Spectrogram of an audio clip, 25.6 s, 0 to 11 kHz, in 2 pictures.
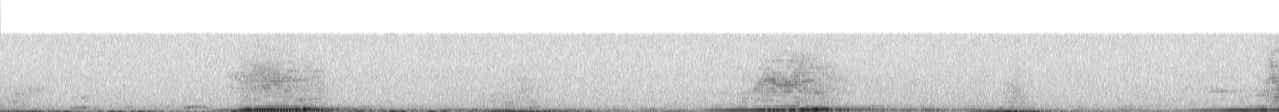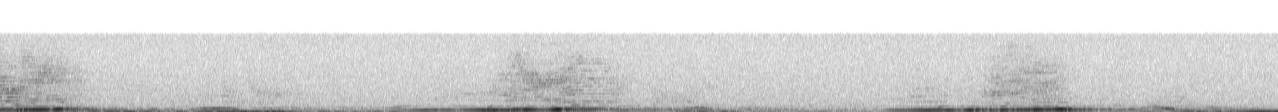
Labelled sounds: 2.3	3.2	humpback whale, 0.86 to 4.4 kHz
7.4	8.3	humpback whale, 1.8 to 5.2 kHz
12.1	13.5	humpback whale, 0.93 to 3.9 kHz
17.3	19.0	humpback whale, 0.93 to 4.2 kHz
21.9	22.2	humpback whale, 1.0 to 1.1 kHz
22.6	23.5	humpback whale, 1.5 to 4.7 kHz

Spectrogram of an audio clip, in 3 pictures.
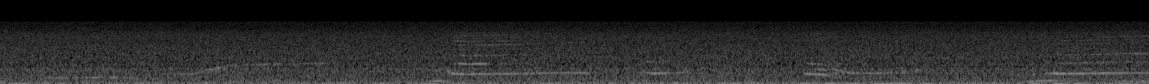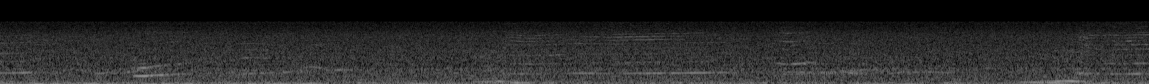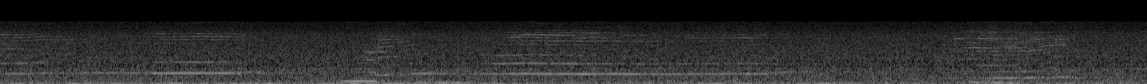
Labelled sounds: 2.2	2.4	humpback whale, 0.80 to 0.93 kHz
4.5	5.1	humpback whale, 0.90 to 4.0 kHz
11.1	11.5	humpback whale, 1.6 to 3.8 kHz
12.8	13.2	humpback whale, 0.80 to 0.93 kHz
13.9	14.2	humpback whale, 2.6 to 2.7 kHz
16.6	16.9	humpback whale, 2.8 to 3.0 kHz
17.5	18.6	humpback whale, 3.1 to 4.4 kHz
19.2	19.7	humpback whale, 0.90 to 3.0 kHz
22.4	23.7	humpback whale, 0.96 to 7.6 kHz
24.7	26.9	humpback whale, 0.99 to 4.3 kHz
27.9	29.0	humpback whale, 0.93 to 7.9 kHz
29.4	30.5	humpback whale, 2.8 to 3.5 kHz
32.6	33.0	humpback whale, 2.0 to 4.9 kHz
33.4	33.7	humpback whale, 2.3 to 2.5 kHz

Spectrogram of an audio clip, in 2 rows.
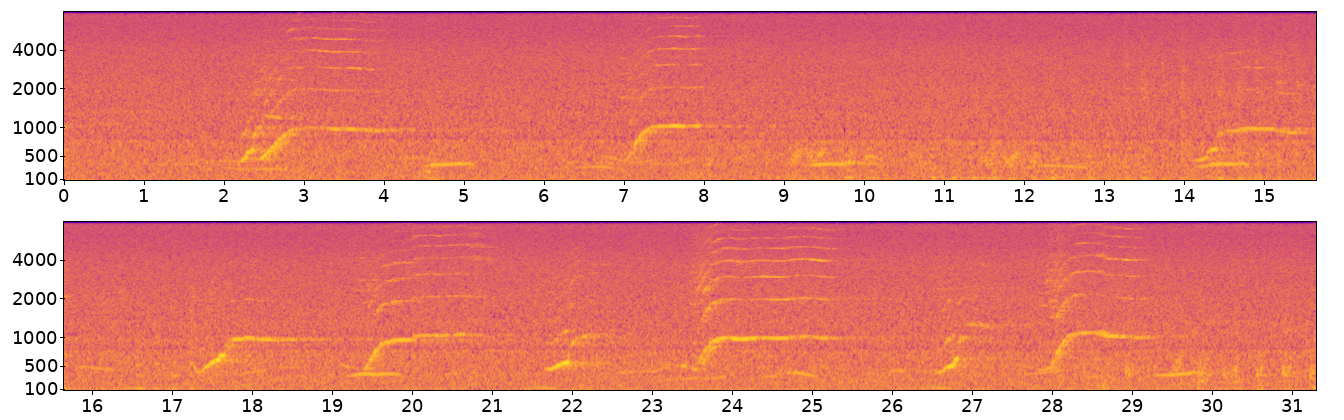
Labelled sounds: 2.7	4.0	humpback whale, 0.80 to 6.8 kHz
7.2	8.0	humpback whale, 0.80 to 7.3 kHz
14.4	15.2	humpback whale, 0.83 to 1.1 kHz
17.7	18.3	humpback whale, 0.80 to 1.1 kHz
19.5	20.8	humpback whale, 0.80 to 6.4 kHz
22.0	22.3	humpback whale, 0.83 to 1.1 kHz
23.6	25.3	humpback whale, 0.80 to 8.0 kHz
26.9	27.3	humpback whale, 1.2 to 1.3 kHz
28.0	29.2	humpback whale, 0.80 to 7.7 kHz

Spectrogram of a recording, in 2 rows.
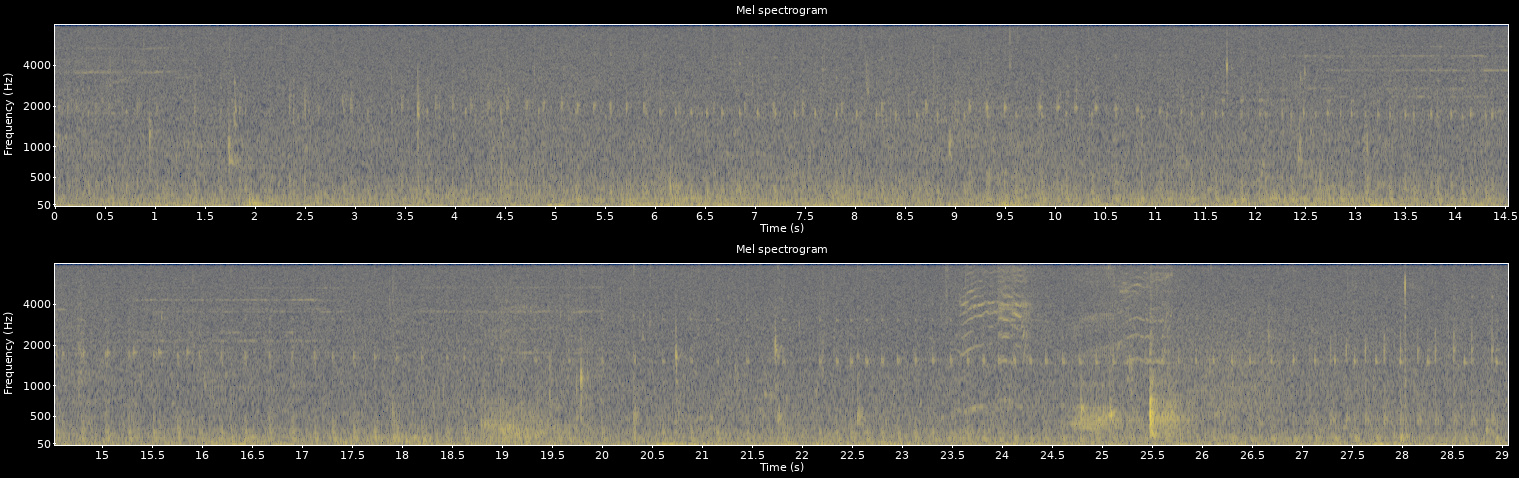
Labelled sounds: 0.0	0.7	killer whale, southern Alaska resident, 2.6 to 6.4 kHz
13.5	14.7	killer whale, southern Alaska resident, 3.1 to 5.4 kHz
15.2	15.9	killer whale, southern Alaska resident, 2.0 to 5.5 kHz
18.0	19.1	killer whale, southern Alaska resident, 3.0 to 5.2 kHz
23.5	24.4	killer whale, southern Alaska resident, 0.26 to 8.0 kHz
24.9	26.1	killer whale, southern Alaska resident, 0.51 to 8.0 kHz

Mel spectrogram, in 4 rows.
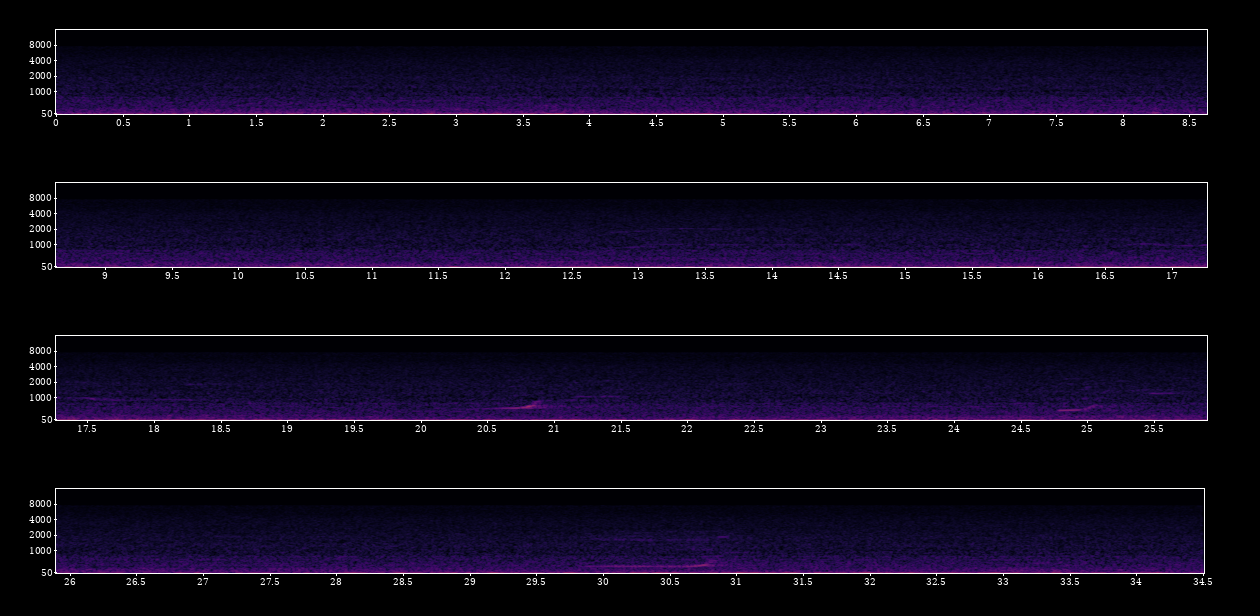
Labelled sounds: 12.9	13.2	humpback whale, 0.86 to 1.1 kHz
16.7	17.0	humpback whale, 0.93 to 1.1 kHz

